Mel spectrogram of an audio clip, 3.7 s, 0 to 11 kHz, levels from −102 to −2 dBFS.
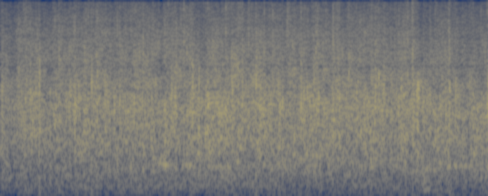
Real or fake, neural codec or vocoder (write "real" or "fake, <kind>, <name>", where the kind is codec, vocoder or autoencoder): real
